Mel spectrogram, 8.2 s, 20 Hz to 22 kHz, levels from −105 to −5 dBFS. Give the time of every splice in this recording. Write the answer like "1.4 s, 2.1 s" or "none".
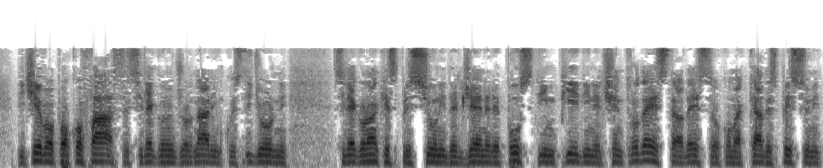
none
